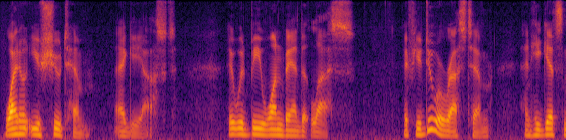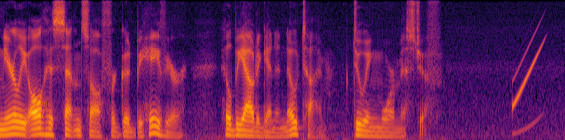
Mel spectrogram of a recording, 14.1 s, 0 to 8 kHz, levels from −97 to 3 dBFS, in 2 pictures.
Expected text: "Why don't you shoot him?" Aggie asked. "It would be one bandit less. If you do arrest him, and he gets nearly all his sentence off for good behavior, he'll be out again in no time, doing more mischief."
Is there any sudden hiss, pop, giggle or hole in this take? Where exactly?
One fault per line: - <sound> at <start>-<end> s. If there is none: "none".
- chirp at 13.5-13.9 s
